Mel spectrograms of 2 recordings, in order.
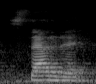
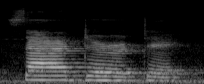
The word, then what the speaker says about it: Saturday: Tuy nhiên ý thì trong tiếng Anh Mỹ thì chỗ này người ta sẽ là bật thành âm tr nhẹ thay vì là âm ter họ th ta sẽ đọc là saturday saturday saturday saturday saturday còn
